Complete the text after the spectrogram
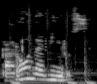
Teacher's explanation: So this O is definitely unstressed, but since it's kind of two words within one word, we pronounce them separately. So we pronounce these two roots, these two stems separately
